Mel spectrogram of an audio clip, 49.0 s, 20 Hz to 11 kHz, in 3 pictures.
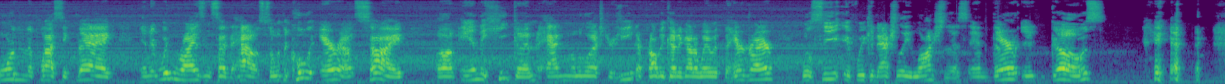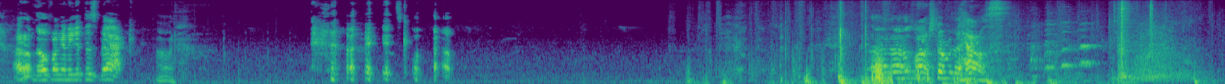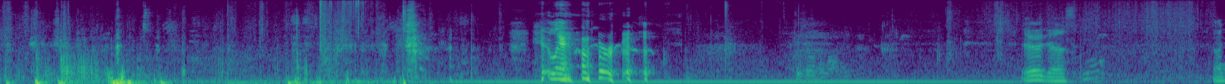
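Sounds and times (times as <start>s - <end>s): man laughing: 15.2s - 16.3s, 18.4s - 19.2s, 20.4s - 22.6s, 27.9s - 31.2s, 38.0s - 41.8s
steady low hum: 32.3s - 47.7s.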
